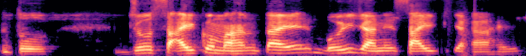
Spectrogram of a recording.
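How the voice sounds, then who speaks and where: A young man speaks in a fairly high voice, recorded close and dry with no room sound. He tells his own story earnestly and emotionally, stumbling, restarting and repeating phrases as he goes. It sounds like heartfelt personal testimony. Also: slow pace, a bit bright, no echo. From West Bengal, India. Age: young adult. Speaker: devotee sharing his experiences.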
